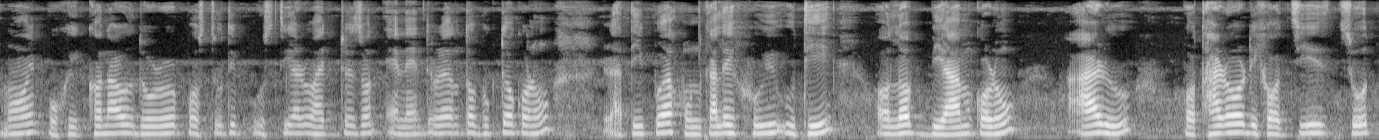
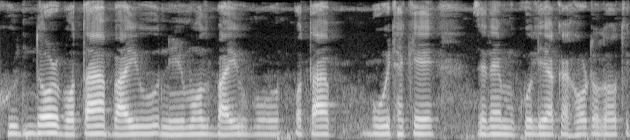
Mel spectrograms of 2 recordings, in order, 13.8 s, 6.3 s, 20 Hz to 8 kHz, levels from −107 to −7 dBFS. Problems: none marked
